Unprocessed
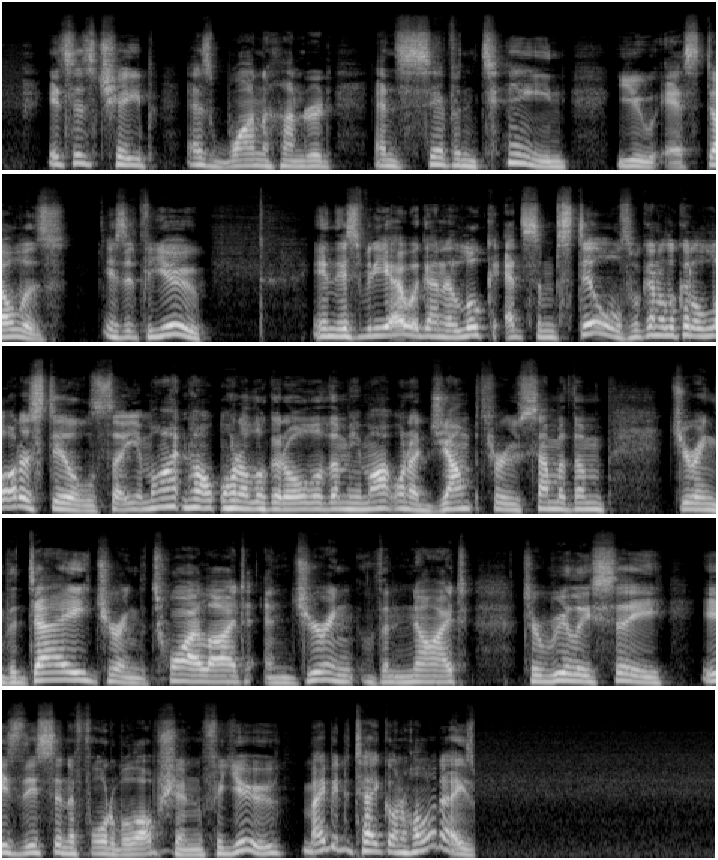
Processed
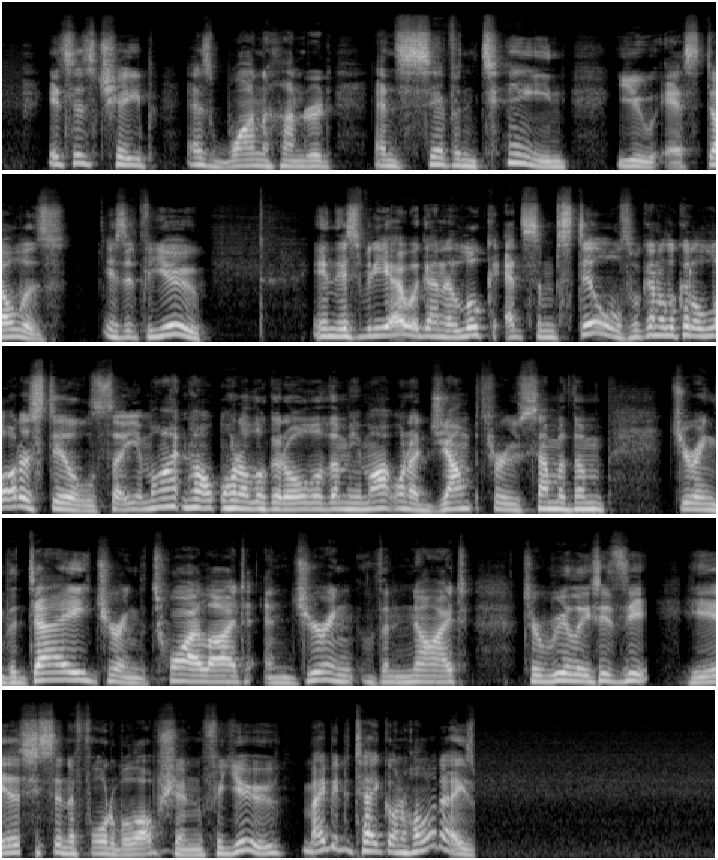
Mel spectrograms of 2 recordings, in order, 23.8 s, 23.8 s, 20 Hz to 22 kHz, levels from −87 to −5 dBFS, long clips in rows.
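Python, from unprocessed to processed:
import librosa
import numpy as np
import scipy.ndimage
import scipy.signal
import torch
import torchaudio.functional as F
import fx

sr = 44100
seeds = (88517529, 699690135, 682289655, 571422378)

y = fx.high_shelf(x, sr, hz=4900.0, db=6.5, at=(1.56, 4.39))
y = fx.peak_eq(y, sr, hz=100.0, db=14.5, octaves=0.77, at=(12.98, 13.47))
y = fx.edit(y, sr, fx.reverse_span(start_s=18.26, length_s=1.01), tone=tone)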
